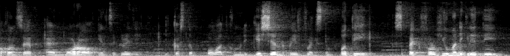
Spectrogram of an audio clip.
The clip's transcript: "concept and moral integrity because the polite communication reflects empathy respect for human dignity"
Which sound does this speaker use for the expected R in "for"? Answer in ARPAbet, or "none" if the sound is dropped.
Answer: L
